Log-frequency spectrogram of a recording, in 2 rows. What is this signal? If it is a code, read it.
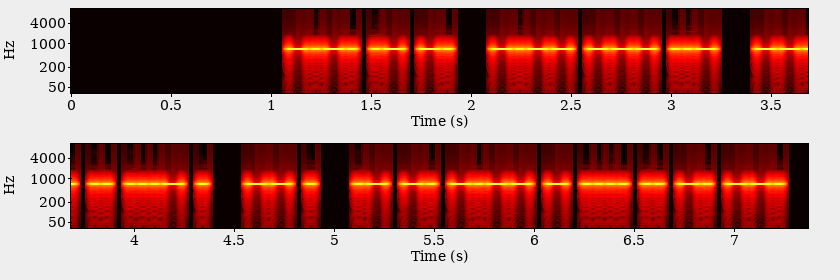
Morse code, heard as a keyed tone, about 40 wpm, 700 Hz. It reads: CAN YOU GIVE ME ANYTHING
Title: Sentences from Top 1500 Words 40wpm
